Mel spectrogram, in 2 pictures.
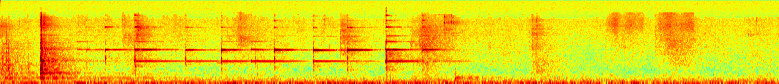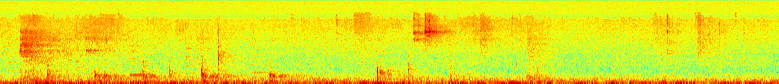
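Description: A harp is plucked softly, single notes ringing out in an echoing hall.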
